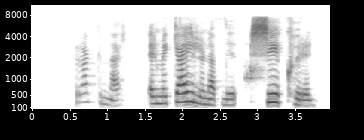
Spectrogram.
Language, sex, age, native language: Icelandic, female, 30-39, Icelandic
